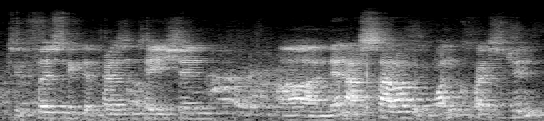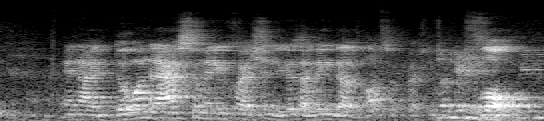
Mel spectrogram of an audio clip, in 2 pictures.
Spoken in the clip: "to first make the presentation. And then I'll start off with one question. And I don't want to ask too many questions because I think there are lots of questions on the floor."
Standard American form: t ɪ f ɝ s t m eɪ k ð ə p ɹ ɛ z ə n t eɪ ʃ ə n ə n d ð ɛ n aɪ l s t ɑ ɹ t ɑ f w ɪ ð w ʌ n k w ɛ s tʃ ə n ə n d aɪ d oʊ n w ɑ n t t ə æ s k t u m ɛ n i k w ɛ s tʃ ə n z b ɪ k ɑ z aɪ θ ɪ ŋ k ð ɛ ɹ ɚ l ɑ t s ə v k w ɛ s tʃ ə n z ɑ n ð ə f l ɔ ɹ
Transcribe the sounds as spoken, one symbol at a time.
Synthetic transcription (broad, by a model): t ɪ f ɝ s t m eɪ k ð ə p ɹ ɛ z ə n t eɪ ʃ ə n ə n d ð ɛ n aɪ s t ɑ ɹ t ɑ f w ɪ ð w ʌ n k w ɛ s tʃ ə n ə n aɪ d oʊ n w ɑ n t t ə æ s k s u m ɛ n i k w ɛ s tʃ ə n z b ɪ k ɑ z aɪ θ ɪ ŋ k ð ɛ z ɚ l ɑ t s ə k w ɛ s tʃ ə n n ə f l ɔ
